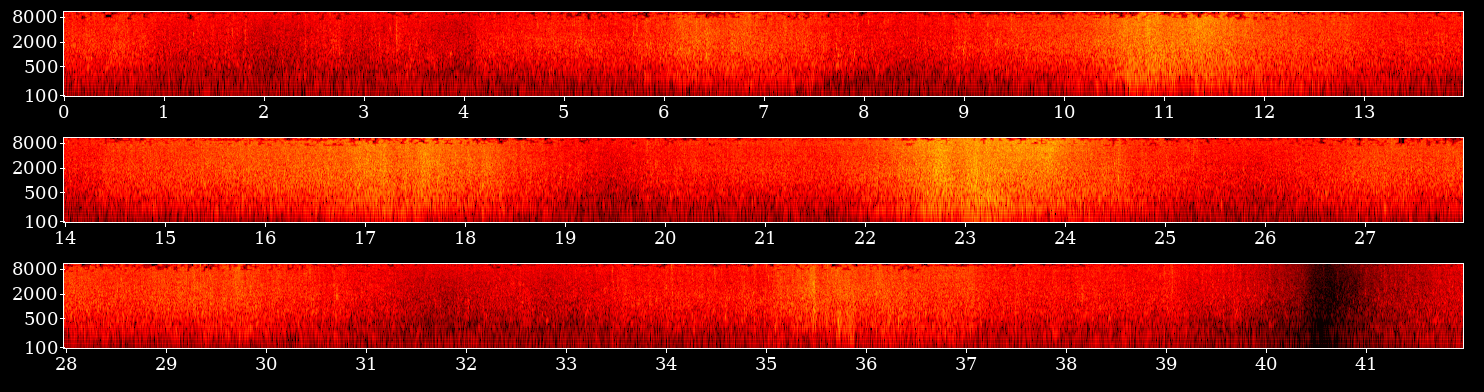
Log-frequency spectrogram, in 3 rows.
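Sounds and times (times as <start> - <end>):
ocean waves breaking: 21.7 - 25.7.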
